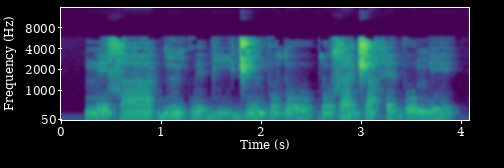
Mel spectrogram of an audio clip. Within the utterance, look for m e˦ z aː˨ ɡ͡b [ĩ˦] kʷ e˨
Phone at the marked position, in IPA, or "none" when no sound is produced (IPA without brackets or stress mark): ĩ˦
